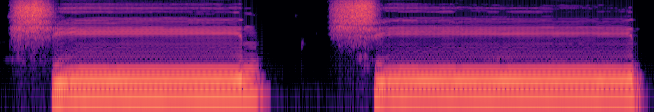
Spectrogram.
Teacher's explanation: اس میں تھوڑی سی منہ میں آواز کو پھیلانا ہے، ہم نے پھیلا کے آواز اس لفظ کو ادا کرنا ہے۔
